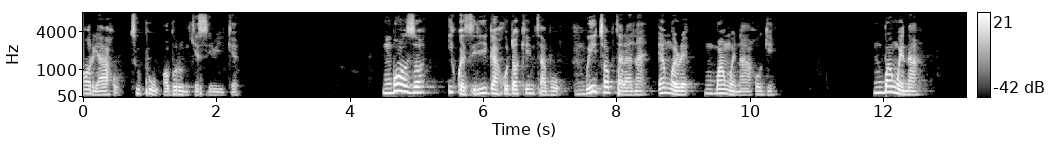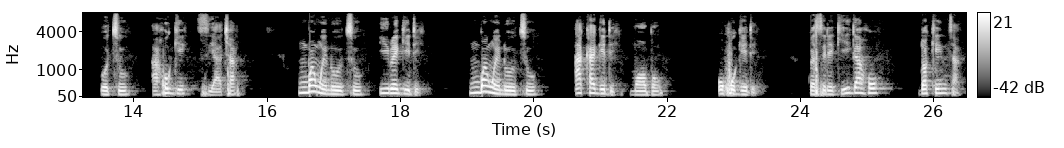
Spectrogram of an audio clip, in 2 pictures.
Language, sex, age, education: Igbo, male, 15-29, tertiary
